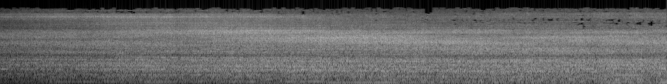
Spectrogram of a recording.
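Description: A train running, a steady rushing rumble with a low hum, fading in and growing louder over the first few seconds, then holding steady.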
